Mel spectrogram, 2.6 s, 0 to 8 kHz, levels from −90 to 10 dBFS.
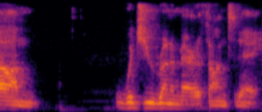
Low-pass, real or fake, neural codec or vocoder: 7.2 kHz; real; none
